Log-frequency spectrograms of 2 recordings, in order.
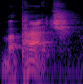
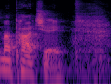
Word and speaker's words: Mapache: by the band mapache that comes from a Spanish word for raccoon so I am gonna be pronouncing it that way I believe John Wayne would pronounce it my patch but we're gonna pronounce it my patch a and they have done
